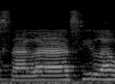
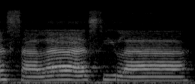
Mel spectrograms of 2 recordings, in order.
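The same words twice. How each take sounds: First: The word ends with a short final vowel. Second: The word ends with a long final vowel. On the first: The reading continues without stopping. "Kalau wasol dibaca pendek" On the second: The reading stops at this word. "bisa dibaca panjang ketika wakof"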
